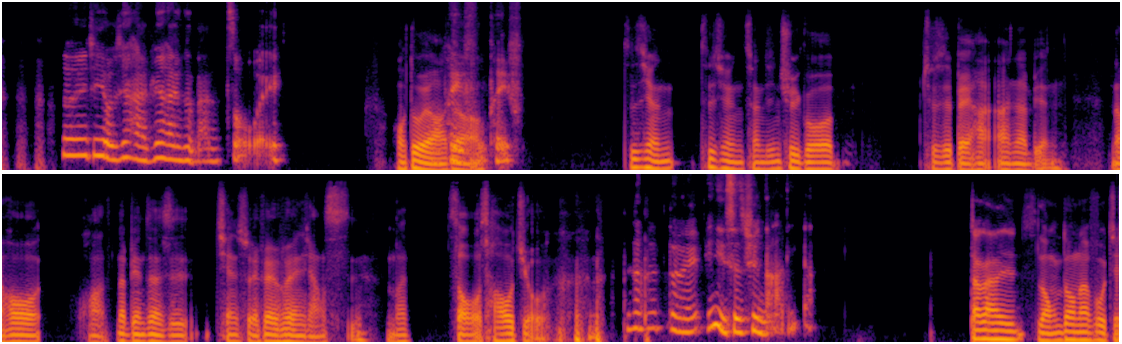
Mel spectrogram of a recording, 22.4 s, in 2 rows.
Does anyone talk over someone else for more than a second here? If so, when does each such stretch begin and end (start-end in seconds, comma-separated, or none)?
none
